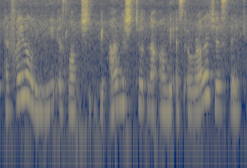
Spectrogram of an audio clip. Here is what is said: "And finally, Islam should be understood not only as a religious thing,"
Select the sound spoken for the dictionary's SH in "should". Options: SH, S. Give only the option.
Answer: SH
